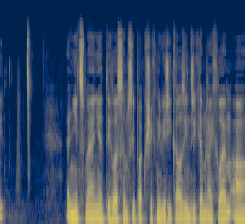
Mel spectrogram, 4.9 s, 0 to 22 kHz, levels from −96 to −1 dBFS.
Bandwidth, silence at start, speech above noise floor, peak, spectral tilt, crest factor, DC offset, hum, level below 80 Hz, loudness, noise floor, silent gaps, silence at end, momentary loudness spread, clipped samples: 13 kHz; 0 s; 40 dB; -6 dBFS; -5 dB/octave; 16 dB; under 0.1%; none; -54 dBFS; -23 LUFS; -62 dBFS; none; 0 s; 12 LU; under 0.1%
